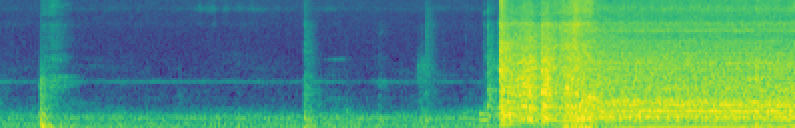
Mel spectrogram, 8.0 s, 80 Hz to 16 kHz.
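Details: 2011 Mini Cooper after repair of a failed plastic coolant tube at the back of the engine: a few faint clicks, then cranks, catches near five seconds and settles into a steady, even idle; starts and runs normally.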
